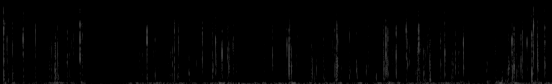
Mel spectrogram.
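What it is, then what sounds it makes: Plastic wet wipes packet scratched with nails. Long nails scratch rapidly across the plastic film of a full, soft plastic wet wipes pack resting on a table. The result is a dense run of sharp, bright crinkling and scratching bursts with dry, clicky edges and almost no low end. There are brief quieter gaps near the one- and two-and-a-half-second marks.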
